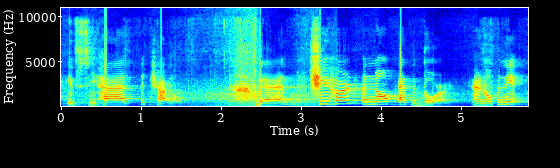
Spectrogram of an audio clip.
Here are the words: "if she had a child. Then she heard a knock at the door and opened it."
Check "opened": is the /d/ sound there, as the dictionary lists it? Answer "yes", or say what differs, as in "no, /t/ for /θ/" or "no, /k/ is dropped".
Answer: no, /d/ is dropped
